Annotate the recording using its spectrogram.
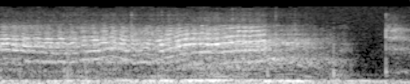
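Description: Handheld pencil sharpener squeaking as a colored pencil is twisted in it: a high, wavering squeal that stops about a second and a half in.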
